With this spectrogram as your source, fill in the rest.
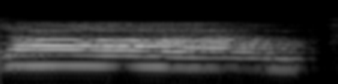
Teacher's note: रा यहाँ खिंचा रहा है और इसमें टाइम ज्यादा लग रहा है। इसमें ह्रस्व स्वर से प्लुत स्वर में 3 गुना समय लगता है उसको बोलने में।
